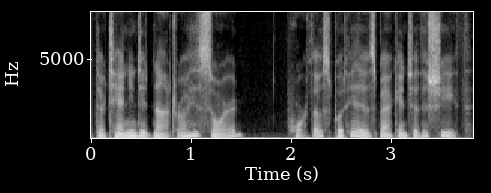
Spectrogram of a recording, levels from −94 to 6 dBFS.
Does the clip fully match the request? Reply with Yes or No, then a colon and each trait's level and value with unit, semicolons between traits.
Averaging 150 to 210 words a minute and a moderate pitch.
Yes: fast, 205 wpm; medium, 160 Hz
